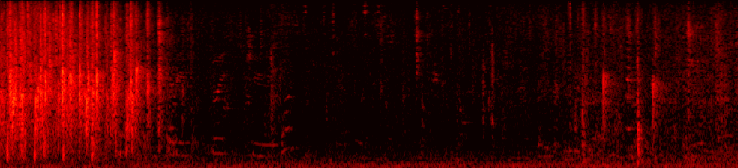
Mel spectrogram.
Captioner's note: applause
